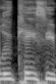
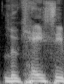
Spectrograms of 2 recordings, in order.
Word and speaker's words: Lucchese: wedding party where he had to buy $900 Lucchese boots as a groomsman. The outfit alone was $1,700. They were telling me he As a had to buy groomsman- as a Lucchese groomsman.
